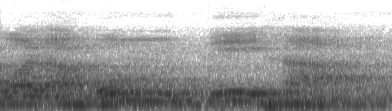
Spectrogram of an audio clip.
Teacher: Jadi mimnya dibaca terang, jelas di bibir dan suara mulut tertutup. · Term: izhar syafawi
